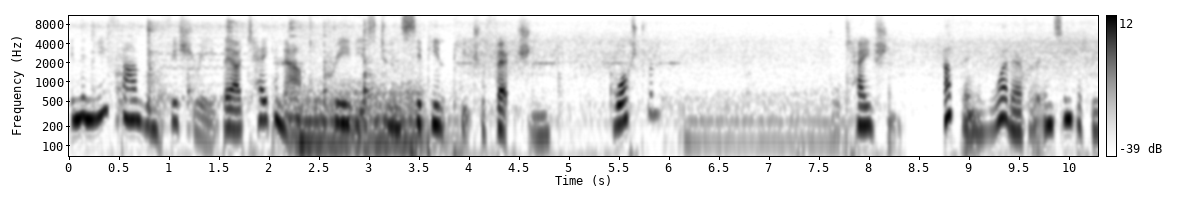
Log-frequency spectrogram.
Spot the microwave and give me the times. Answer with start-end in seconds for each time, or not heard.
2.0-8.1.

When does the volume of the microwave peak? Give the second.
3 s.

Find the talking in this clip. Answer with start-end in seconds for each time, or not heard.
0.0-5.9, 7.6-10.2.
